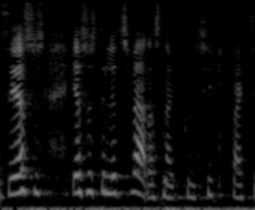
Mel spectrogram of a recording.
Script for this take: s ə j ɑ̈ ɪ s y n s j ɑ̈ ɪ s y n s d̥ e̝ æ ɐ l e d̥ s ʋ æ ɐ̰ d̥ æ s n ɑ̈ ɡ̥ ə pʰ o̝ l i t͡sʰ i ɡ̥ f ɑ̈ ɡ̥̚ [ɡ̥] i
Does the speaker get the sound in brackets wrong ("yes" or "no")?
yes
